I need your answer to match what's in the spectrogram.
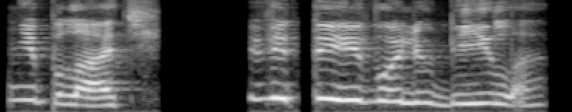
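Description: A woman voicing a calm, wry grown woman. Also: sits high, takes it slowly, pitched above the performer's own voice, heavily acted. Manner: calm, soothing, slightly ironic. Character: worldly grown woman, calm, wryly sympathetic.

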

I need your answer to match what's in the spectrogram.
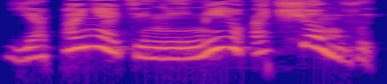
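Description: A woman's voice: mid-range voice, big pitch swings, moderate pace, a little mellow, breathy edge. A woman doing a tense, defiant captive woman. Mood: tense defiance. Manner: tense, curt. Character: defiant frightened female captive.

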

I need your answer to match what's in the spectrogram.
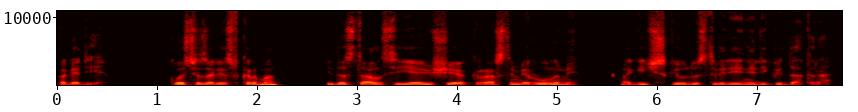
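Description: A man narrating an audiobook in an even, steady reading voice. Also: on the low side, normal speed, vocal fry, no echo. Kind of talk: scripted narration.

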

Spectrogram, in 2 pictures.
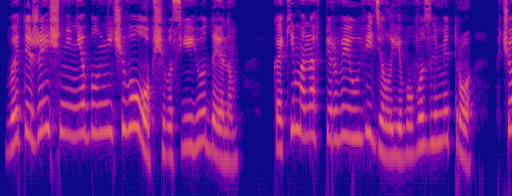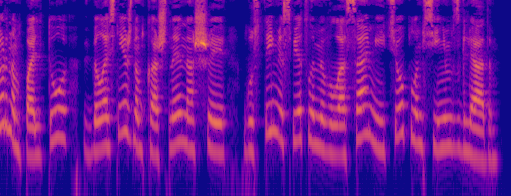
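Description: A woman narrating a story as an audiobook, in a measured storytelling manner. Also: on the high side, lively intonation, a little mellow.

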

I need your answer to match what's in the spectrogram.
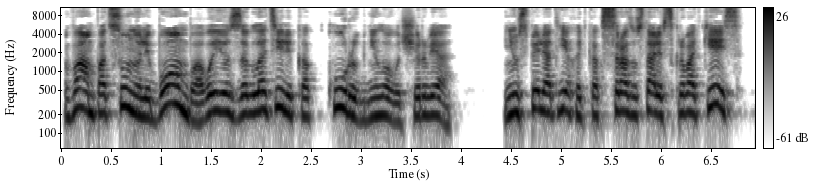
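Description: A woman's voice: medium pitch, a little fast, lightly acted. A woman reading an audiobook, voicing a cruel male crime boss who shrieks and rants in abusive outbursts. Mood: raging.

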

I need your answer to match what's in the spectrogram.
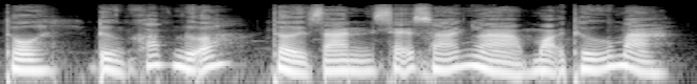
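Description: Brash young male student, voiced by a woman in an audio story, low voice. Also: animated, normal speed, a little mellow, dry recording, studio quality. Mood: gentle. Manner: mocking, brash.

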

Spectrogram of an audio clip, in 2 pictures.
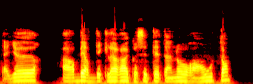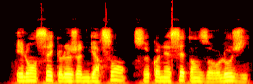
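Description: A man reading a classic novel aloud as an audiobook narrator, in a steady measured manner. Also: medium pitch, dry recording. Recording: dull dry lo-fi recording.

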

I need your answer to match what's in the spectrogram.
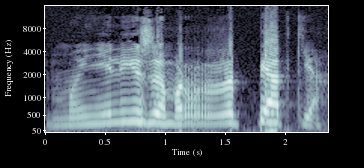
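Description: A gruff male guard dog chief barks out slow, heavy, growling words, as a woman reads him. The voice is high and bright, with a tight, dry sound. It sounds like a storybook reading. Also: steady tone, no room sound.

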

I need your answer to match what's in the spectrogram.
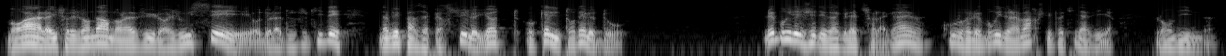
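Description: A man narrating a literary audiobook in a measured, expressive storytelling manner, with a gravelly voice. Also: lowish voice, dry recording.

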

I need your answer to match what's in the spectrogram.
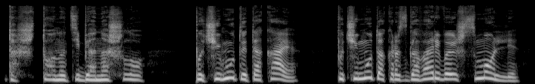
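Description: A woman's voice: fairly high pitch, moderate pace, no echo, clean studio sound, natural voice. A woman reading an audiobook, voicing an older mother who reproaches her daughter in bewilderment. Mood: shocked, pleading. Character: older mother, shocked and pleading.

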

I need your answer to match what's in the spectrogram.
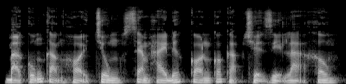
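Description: Low husky man narrating a ghost story. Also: no echo, studio quality. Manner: steady, measured storytelling. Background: faint background music.

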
